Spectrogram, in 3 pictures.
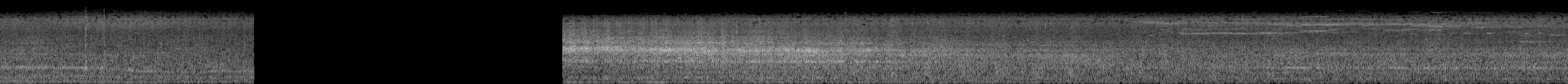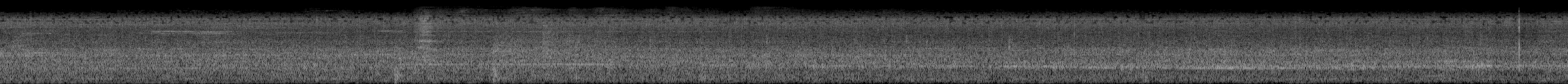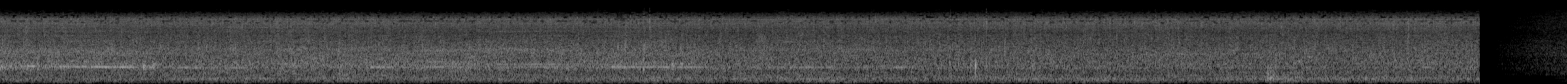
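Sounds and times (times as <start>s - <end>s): faint whine falling in pitch: 5.6s - 41.3s
passenger train rolling away: 5.6s - 46.1s.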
